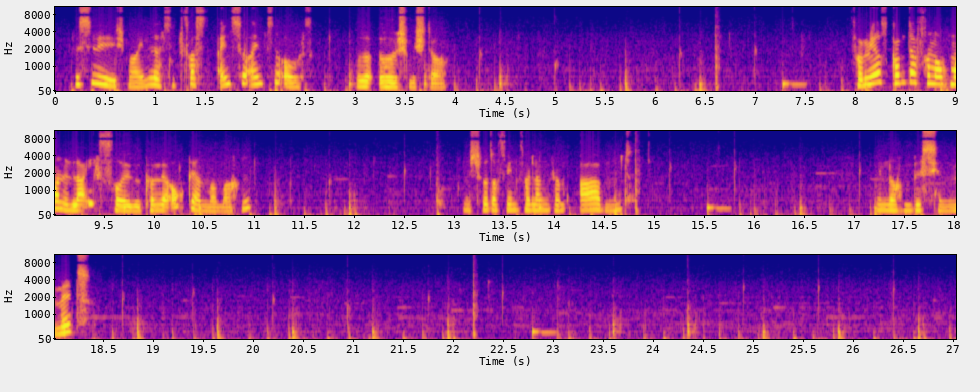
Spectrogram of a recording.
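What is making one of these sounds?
A pickaxe taps and chips at stone blocks in a video game.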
